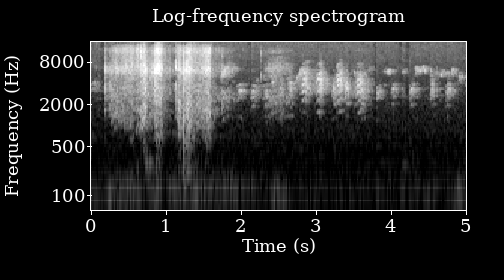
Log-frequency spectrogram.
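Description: Very quiet outdoor ambience. Faint rustling and a light tap about a second in as pieces of cut banana corm are handled and set down, then faint bird chirps.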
